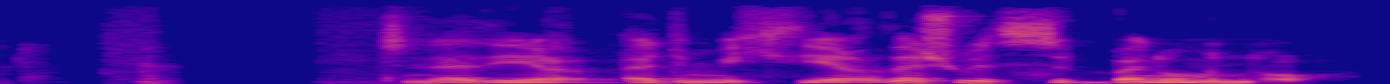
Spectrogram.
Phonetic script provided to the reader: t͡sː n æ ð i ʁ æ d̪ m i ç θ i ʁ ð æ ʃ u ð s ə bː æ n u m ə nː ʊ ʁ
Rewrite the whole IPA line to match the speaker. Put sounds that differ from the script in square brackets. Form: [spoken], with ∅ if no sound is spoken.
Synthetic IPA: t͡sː n æ ð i ʁ æ d̪ m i ç θ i ʁ ð æ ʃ u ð s ə bː æ n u m ə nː ʊ ʁ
